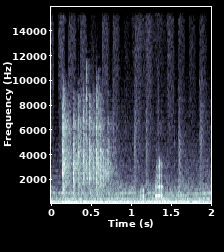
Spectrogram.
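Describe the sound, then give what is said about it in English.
Dice clatter across a table in a quick burst of rattling clicks, then settle with a few scattered taps. The sound is fairly faint and no one speaks. “Those are the dice. You might want to just re-roll that.”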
